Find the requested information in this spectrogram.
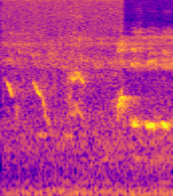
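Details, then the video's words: Black Butcherbird in gardens near Centenary Lakes, Cairns, northern Queensland, Australia, singing deep, soft, fluty slurred notes, a few rising and falling phrases, then a longer held tone, over a low steady rumble. "That bird singing those deep notes, is a Black Butcherbird."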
